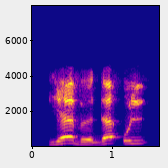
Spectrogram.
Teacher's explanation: यबदउल, बा पर कलकला होगा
